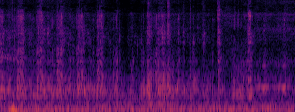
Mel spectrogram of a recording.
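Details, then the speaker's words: Old Carrier HVAC zone damper that may no longer close. Quick, uneven chirps and ticks over a low duct hum come from its worn, loose damper blade. "yeah I hear it kind of squeaking know if this thing's ever going to close you can see this thing worn slap out look at it"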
